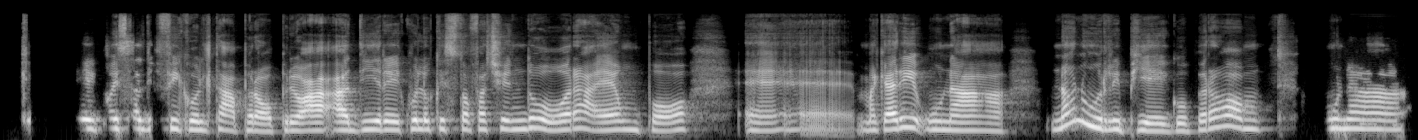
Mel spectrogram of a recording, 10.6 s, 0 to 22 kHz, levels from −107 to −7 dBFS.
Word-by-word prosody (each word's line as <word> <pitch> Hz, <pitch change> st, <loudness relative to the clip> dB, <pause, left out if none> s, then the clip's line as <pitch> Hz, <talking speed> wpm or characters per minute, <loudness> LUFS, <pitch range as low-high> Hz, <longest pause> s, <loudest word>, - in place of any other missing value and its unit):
Che 450 Hz, -, -10 dB, 0.4 s
e 230 Hz, -1 st, +4 dB
questa 245 Hz, 0 st, -3 dB
difficoltà 220 Hz, -4 st, -1 dB
proprio 185 Hz, 0 st, 0 dB
a 190 Hz, 0 st, +7 dB
a 200 Hz, -1 st, +6 dB
dire: 210 Hz, +1 st, 0 dB
quello 220 Hz, +1 st, +1 dB
che 230 Hz, -, -3 dB
sto 225 Hz, -1 st, -3 dB
facendo 220 Hz, +2 st, -1 dB
ora 215 Hz, +3 st, +1 dB
è 195 Hz, +1 st, +1 dB
un 210 Hz, -1 st, -5 dB
po', 195 Hz, +3 st, -2 dB, 0.3 s
ehm, 200 Hz, +1 st, -9 dB
magari 215 Hz, +5 st, +3 dB
una, 195 Hz, -4 st, +1 dB, 0.3 s
non 290 Hz, -, 0 dB
un 310 Hz, -8 st, +4 dB
ripiego, 190 Hz, -6 st, -1 dB
però, 260 Hz, -, +1 dB
mhmm, 230 Hz, -1 st, -7 dB, 0.5 s
una 225 Hz, -2 st, 0 dB
215 Hz, 140 wpm, -21 LUFS, 195-230 Hz, 0.5 s, a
